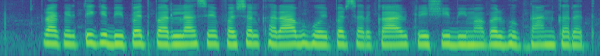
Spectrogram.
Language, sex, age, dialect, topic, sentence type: Magahi, female, 51-55, Western, agriculture, statement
